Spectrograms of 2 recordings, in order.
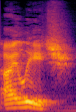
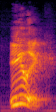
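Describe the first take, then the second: First: The name is said as 'Eileach'. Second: The name is said as 'Elik'. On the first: The speaker calls it wrong. "not Eileach, because it looks like Eileach" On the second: The speaker calls it right.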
